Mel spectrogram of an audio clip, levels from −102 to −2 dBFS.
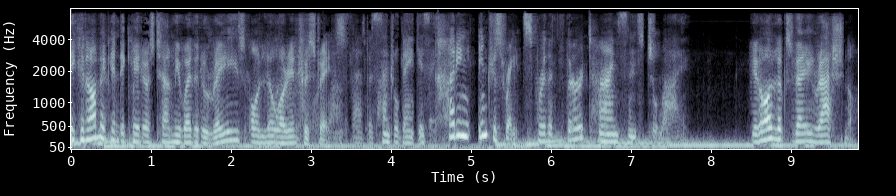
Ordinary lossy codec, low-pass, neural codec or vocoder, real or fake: AAC, 32 kbps; 7.2 kHz; codec, 24 kHz, 3 kbps, HILCodec; fake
